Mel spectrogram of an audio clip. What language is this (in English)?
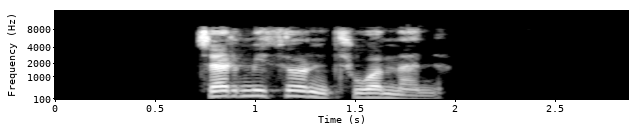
Kabyle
